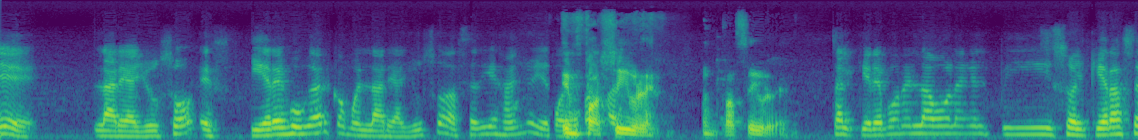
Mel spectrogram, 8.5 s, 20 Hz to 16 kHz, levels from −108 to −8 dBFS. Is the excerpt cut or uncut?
cut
